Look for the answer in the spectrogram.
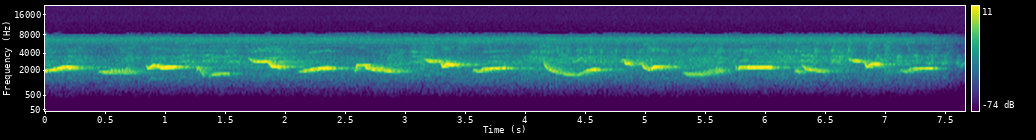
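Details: Rufous-bellied thrush, Turdus rufiventris, singing while guarding the area around its nest in Brazil: an unbroken string of varied clear whistled phrases, some rising, some dipping, about one a second, over a soft hiss.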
